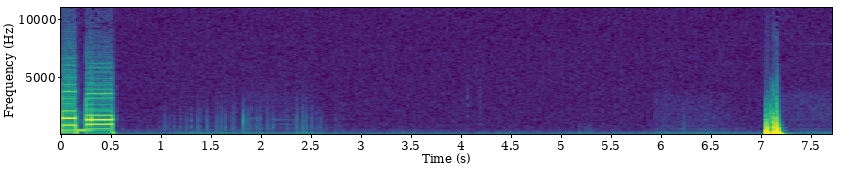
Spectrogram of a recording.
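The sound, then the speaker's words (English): A short, loud burst of telephone keypad tones as someone dials the operator on a phone system, then a long stretch of near silence with faint low hum, ending in one brief, sharp burst of noise. “I don't know what's wrong with this phone system, but I think we're due for a replacement here.”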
